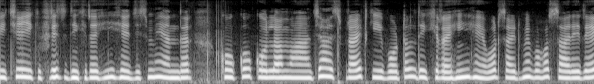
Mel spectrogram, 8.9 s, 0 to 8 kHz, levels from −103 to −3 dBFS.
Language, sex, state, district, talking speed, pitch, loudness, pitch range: Hindi, female, Punjab, Pathankot, 155 wpm, 245 Hz, -13 LUFS, 235-260 Hz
